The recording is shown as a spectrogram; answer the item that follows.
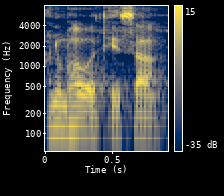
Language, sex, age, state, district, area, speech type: Sanskrit, male, 45-60, Telangana, Karimnagar, urban, spontaneous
